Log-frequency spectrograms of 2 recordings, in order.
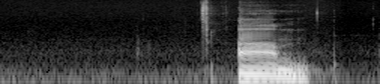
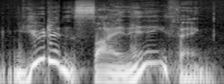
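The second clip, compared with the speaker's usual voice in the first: pointed; 13 semitones higher than usual. Retold or imitated. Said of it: "He's like".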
